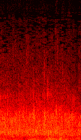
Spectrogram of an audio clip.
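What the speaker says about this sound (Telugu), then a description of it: "గట్టిగా చప్పట్లు కొట్టి చేసిన దానికి అభినందిద్దాం" A room full of officials gives loud applause, dense continuous clapping from many hands, close and steady for the whole short stretch with no talk over it.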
